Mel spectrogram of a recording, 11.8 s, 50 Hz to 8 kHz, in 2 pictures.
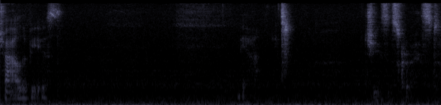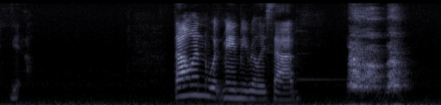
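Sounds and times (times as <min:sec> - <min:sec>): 
speech: 0:00.0 - 0:00.9, 0:05.0 - 0:06.4, 0:08.2 - 0:11.2
low hum: 0:00.0 - 0:11.7
harsh mid-pitched dog barks: 0:10.5 - 0:11.5.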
